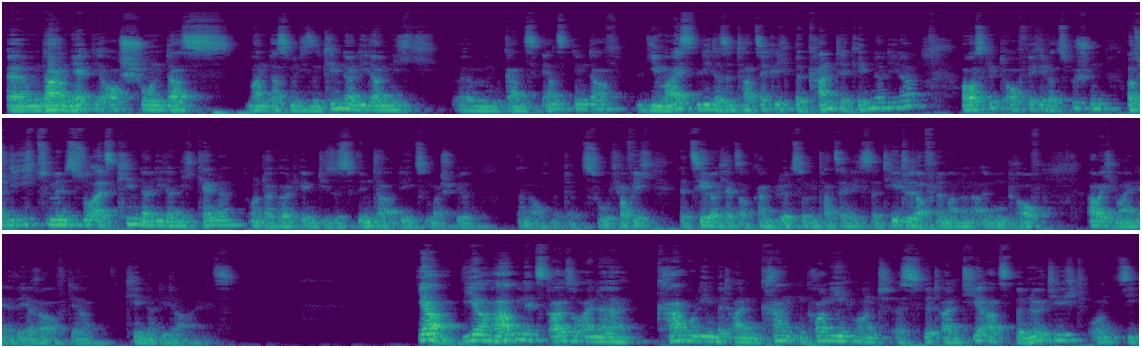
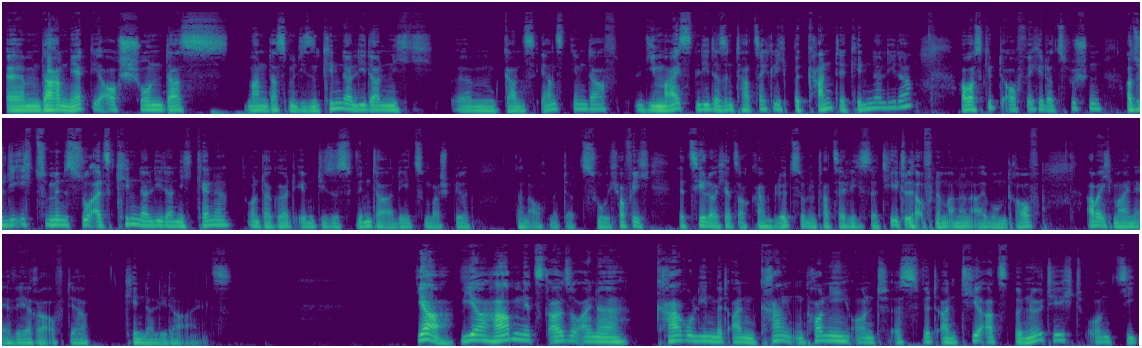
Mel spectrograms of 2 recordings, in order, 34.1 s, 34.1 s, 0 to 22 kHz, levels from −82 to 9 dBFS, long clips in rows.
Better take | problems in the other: second | off-mic speech; far // room echo; slight; dies away in 0.3 s

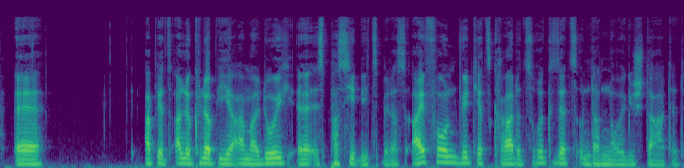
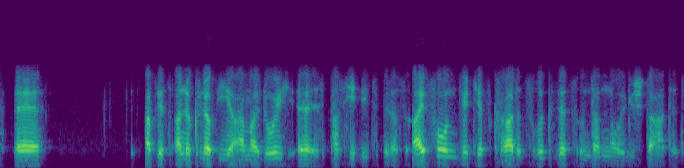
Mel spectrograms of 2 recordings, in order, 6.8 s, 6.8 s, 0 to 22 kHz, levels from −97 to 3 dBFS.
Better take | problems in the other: first | phone-call audio

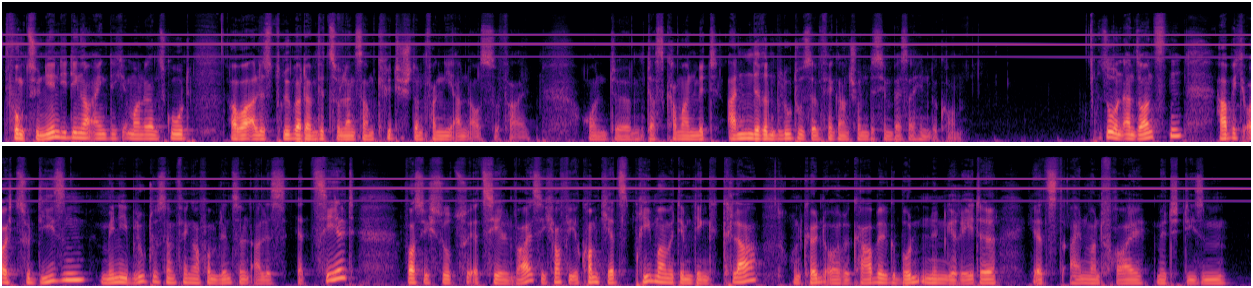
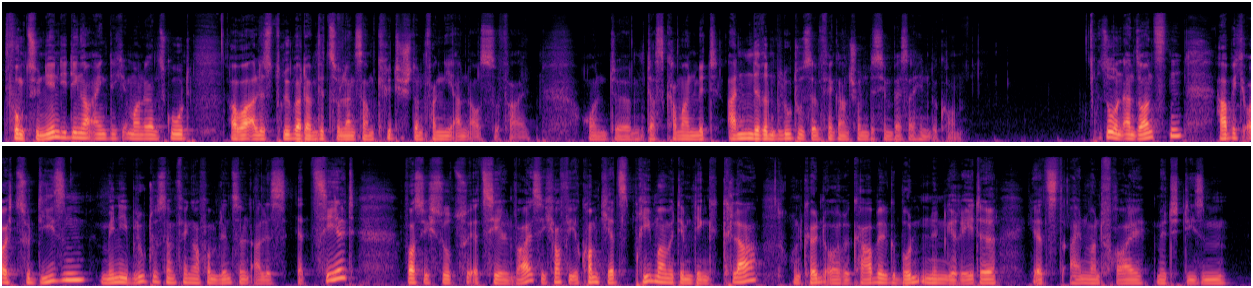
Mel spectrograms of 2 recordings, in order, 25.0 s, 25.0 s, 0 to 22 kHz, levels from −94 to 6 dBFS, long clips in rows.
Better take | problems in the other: second | high-pitched whine; noticeable; throughout; 6.5 kHz, 10 dB below the speech

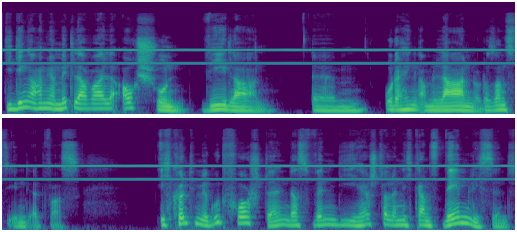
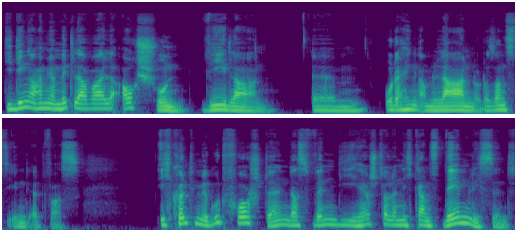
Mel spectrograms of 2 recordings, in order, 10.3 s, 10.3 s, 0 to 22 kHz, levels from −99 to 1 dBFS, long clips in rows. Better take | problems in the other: second | high-pitched whine; loud; throughout; 4.5 kHz, 8 dB below the speech

